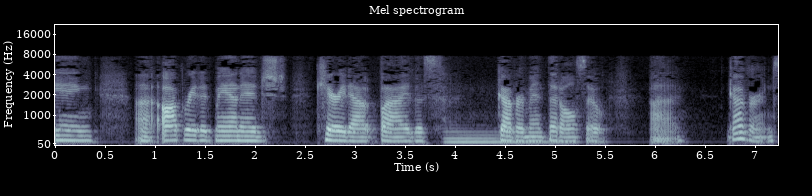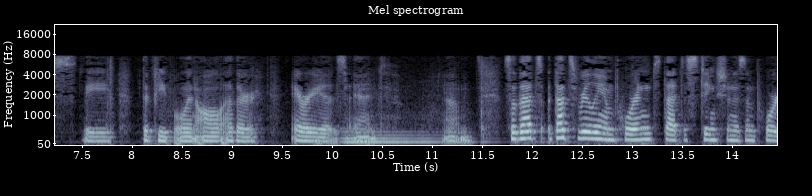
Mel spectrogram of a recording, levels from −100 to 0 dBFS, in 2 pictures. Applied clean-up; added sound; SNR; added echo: neural mask model RNNoise.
